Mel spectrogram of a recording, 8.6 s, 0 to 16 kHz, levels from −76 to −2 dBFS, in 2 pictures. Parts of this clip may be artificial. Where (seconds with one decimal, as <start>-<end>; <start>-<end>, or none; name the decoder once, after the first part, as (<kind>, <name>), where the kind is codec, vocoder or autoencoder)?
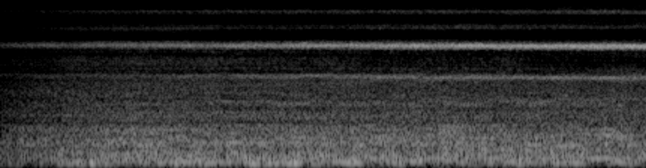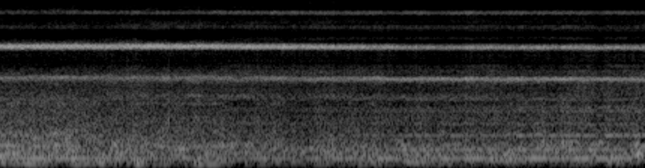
0.0-8.6 (autoencoder, DAC-VAE)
